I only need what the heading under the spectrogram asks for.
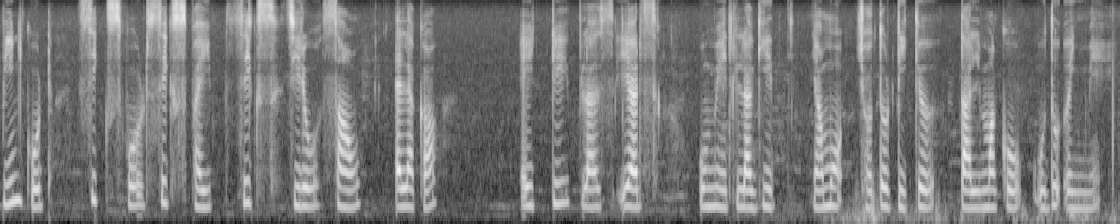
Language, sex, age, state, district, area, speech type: Santali, female, 18-30, West Bengal, Jhargram, rural, read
